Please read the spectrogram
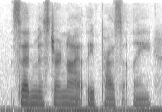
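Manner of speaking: plain reading voice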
